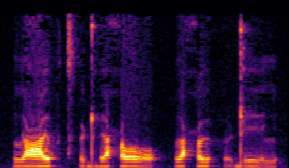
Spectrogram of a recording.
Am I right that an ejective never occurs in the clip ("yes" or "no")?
no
